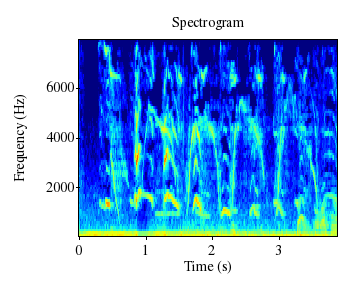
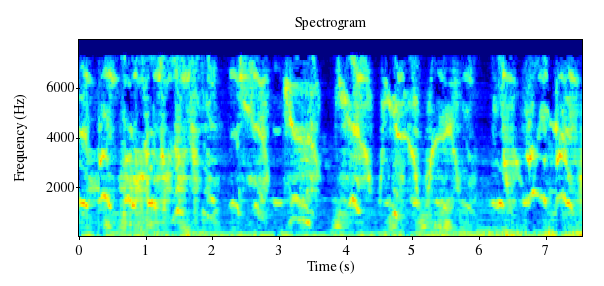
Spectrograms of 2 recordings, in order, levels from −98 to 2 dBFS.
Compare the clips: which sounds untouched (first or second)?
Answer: first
